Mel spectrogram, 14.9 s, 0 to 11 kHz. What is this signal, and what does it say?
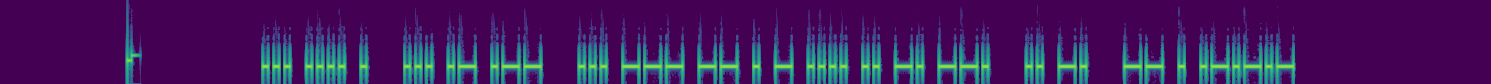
Morse code, heard as a keyed tone, about 22 wpm, 700 Hz. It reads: SHE SAW SOMETHING IN ME.
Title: Sentences from Top 600 Words 22wpm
